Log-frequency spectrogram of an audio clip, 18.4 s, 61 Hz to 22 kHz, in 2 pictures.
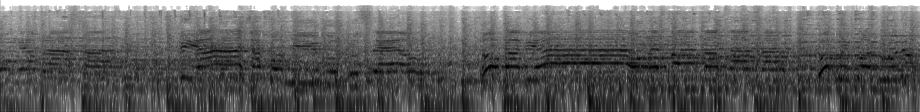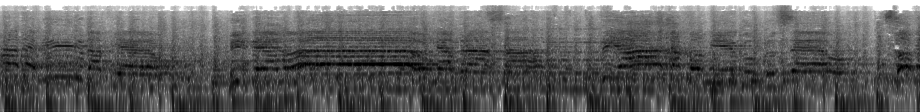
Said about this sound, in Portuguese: Vamos ouvir um pouquinho do samba da Gaviões da Fiel, campeã de 95.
